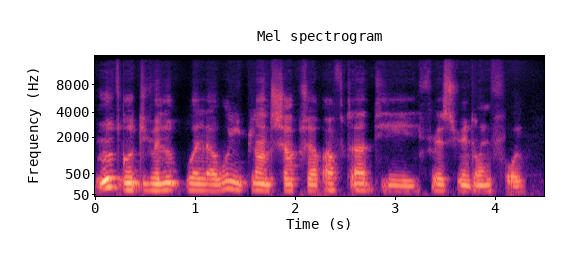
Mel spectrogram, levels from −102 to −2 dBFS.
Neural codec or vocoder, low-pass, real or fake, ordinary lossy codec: codec, 32 kHz, 1.9 kbps, SNAC; 14.4 kHz; fake; none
